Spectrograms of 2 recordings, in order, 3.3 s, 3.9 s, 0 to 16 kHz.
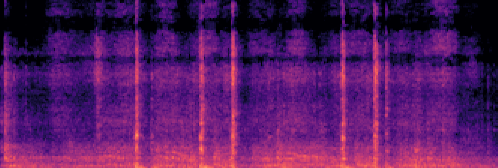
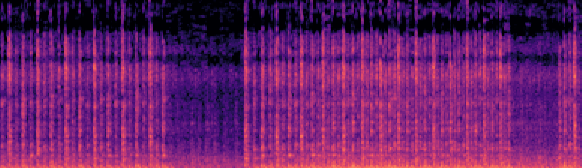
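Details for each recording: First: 1922 International truck, sat 30+ years, being started after a stuck valve was freed with PB Blaster and heat; timing suspected off. Slow, labouring crank with a few irregular heavy turns and no catch; the starter is dragging. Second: 1922 International truck, sat 30+ years, now running with a dragging starter: after a few stumbles it settles into an even, steady lumpy idle with no knocking; not yet warm. Runs fine, though it is spitting oil from the oil pan.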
